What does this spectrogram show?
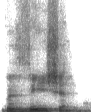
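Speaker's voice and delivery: position with the S said as Z. Shown as a demonstration. Teacher explaining to students, S said as Z. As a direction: say position with a z sound, stress on zi. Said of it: "S I here pronounce Z".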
